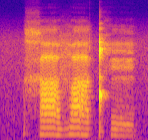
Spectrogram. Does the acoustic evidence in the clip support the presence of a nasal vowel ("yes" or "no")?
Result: yes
